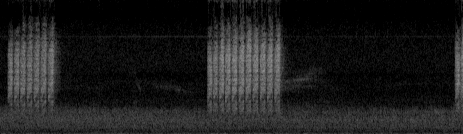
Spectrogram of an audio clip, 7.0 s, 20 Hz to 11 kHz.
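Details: Japanese tit nearby on 8 December 2025 repeating its buzzy "ji-ji-ji-ji" call meaning "gather": three rasping bursts of rapid pulses, each around a second long, separated by pauses of about two seconds, with faint high whistles between them.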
